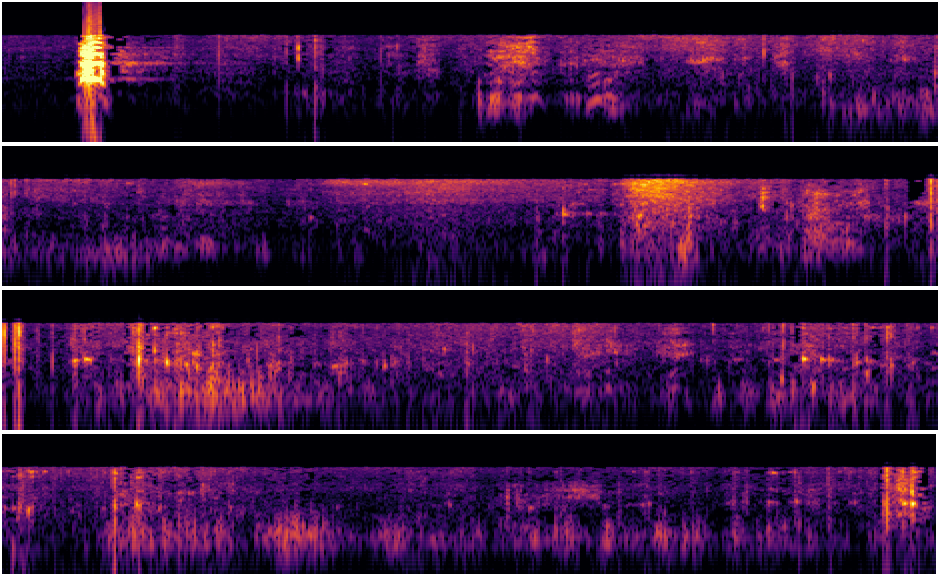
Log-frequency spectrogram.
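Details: Poodles at play indoors: soft whimpers, low grumbling yips and scuffling spread through the clip, a sharp loud knock near the start, people chatting quietly nearby.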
